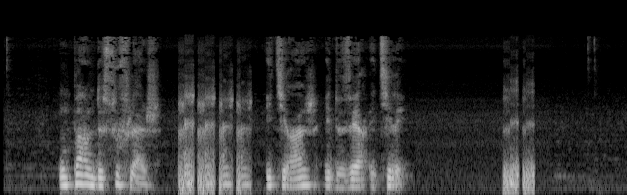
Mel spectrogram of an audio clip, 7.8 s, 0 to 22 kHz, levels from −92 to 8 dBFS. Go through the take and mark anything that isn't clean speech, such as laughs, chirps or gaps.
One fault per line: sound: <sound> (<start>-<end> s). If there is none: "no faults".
sound: laugh (2.2-3.2 s)
sound: laugh (6.3-6.7 s)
